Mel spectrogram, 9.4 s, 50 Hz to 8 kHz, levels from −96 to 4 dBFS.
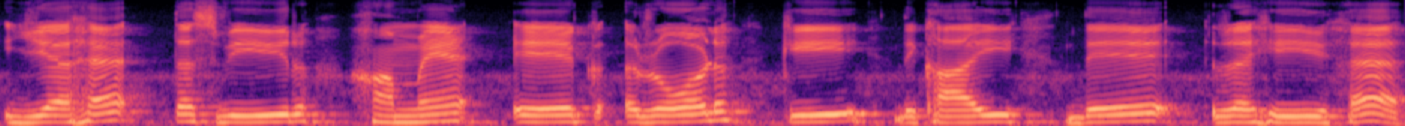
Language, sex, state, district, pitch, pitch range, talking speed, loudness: Hindi, male, Punjab, Fazilka, 155 Hz, 150-165 Hz, 65 wpm, -14 LUFS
